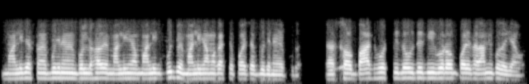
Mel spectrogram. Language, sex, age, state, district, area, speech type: Bengali, male, 30-45, West Bengal, Darjeeling, rural, conversation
